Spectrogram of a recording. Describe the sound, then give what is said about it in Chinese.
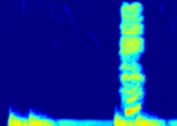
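Heartbeat thudding in two soft, low double pulses, lub-dub, separated by a pause; a brief breathy vocal sound rises over the second beat. “让我摸摸你的心跳。”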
